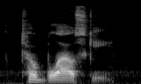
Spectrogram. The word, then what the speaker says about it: Tobolowsky: Stephen, Tobolowsky, I think. Tobolowsky.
